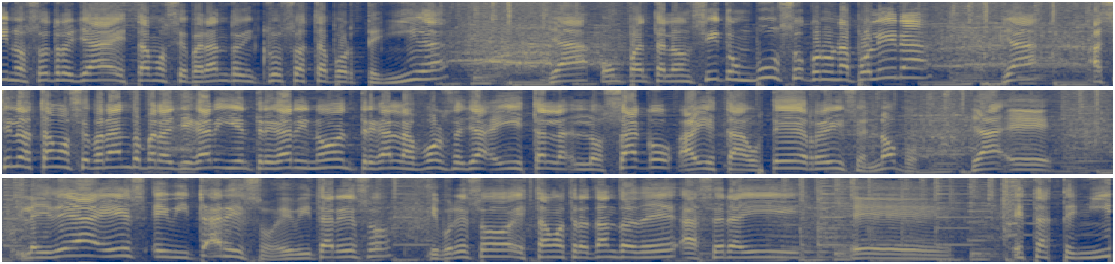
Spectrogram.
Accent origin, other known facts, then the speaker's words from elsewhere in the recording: Chile; Así somos los chilenos, así somos los chilenos.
